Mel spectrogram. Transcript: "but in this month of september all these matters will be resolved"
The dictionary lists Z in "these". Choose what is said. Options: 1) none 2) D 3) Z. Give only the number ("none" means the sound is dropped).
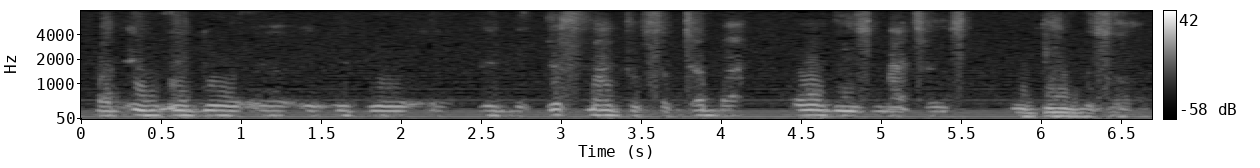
3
